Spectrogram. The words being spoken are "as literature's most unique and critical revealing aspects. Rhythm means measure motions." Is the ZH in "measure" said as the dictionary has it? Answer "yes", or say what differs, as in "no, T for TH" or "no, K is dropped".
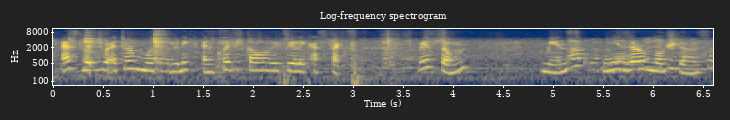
no, Z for ZH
